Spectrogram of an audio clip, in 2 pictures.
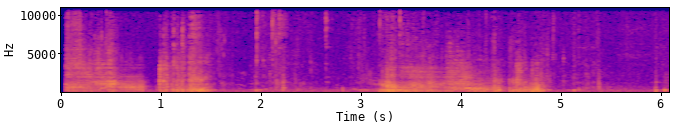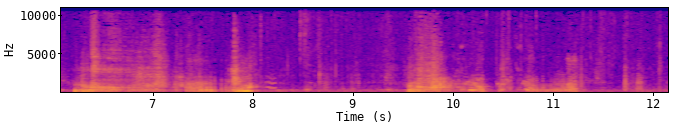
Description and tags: washing up glasses, useful for monster sounds if distorted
